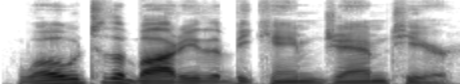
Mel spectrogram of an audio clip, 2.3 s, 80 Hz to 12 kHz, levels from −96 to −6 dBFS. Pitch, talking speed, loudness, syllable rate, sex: 105 Hz, 210 wpm, -20 LUFS, 6.1 syllables/s, male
